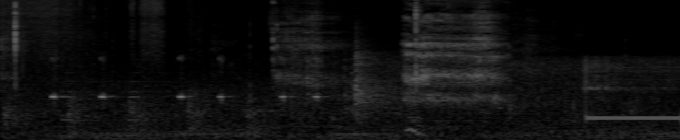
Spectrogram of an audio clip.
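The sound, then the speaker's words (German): A telephone being dialed to call a gendarmerie: a series of short, faint ticks at an uneven rhythm, followed near the end by a steady, loud continuous line tone. “Ich will sogar die Gendarmerie in Ordebeck anrufen.”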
